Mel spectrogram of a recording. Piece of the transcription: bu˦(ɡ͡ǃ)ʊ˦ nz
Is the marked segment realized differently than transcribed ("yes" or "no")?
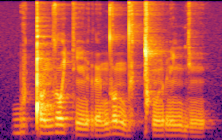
yes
